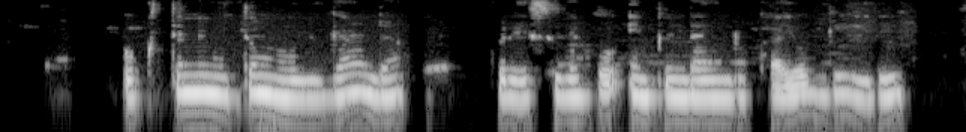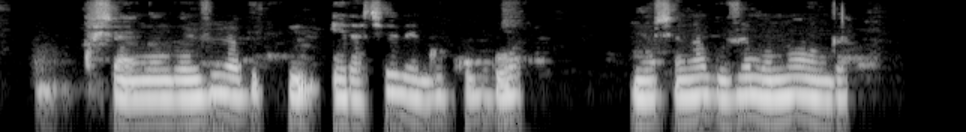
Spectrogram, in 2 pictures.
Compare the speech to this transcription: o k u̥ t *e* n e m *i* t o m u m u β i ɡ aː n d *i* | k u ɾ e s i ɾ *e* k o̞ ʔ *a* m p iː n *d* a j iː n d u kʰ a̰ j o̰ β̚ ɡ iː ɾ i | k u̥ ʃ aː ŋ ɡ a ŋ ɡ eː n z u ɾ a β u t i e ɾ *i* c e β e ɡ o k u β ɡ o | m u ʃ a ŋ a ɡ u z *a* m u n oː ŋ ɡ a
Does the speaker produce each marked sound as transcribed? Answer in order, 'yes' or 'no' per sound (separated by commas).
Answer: yes, yes, no, yes, no, yes, no, no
